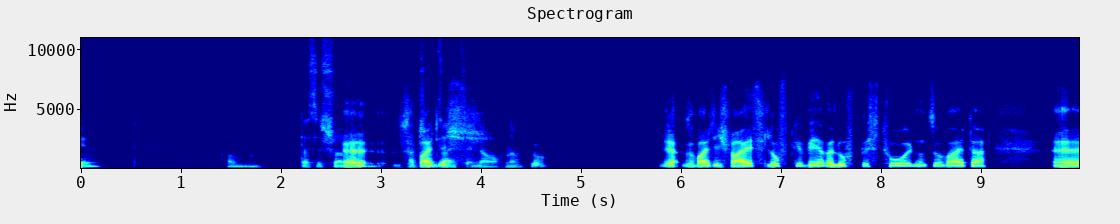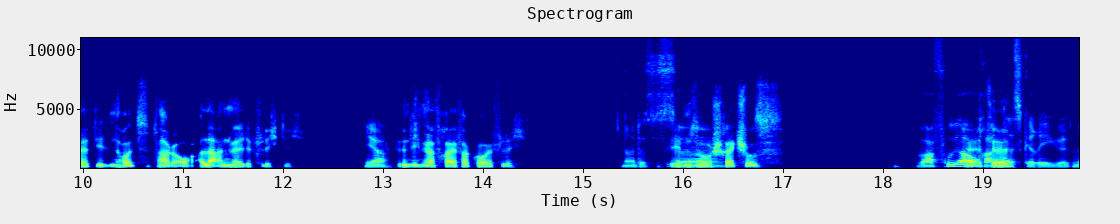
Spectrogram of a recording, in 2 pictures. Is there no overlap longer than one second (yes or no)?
no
